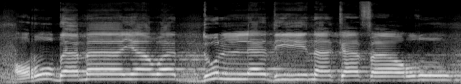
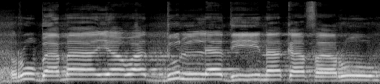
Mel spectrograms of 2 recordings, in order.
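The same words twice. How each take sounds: First: The opening 'ru' sounds heavy and thick. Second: The opening 'ru' sounds light and thin. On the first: The speaker calls it right. "ru tipis sama ru tebal" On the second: The speaker calls it wrong. "mungkin bacanya biasa saja"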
